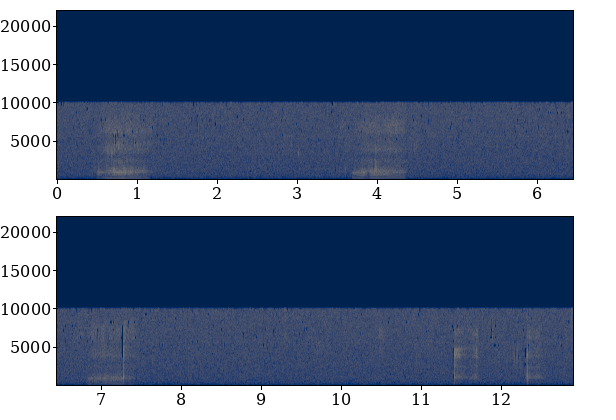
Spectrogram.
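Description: A Pekingese snores in slow, raspy breaths about every three seconds, each rumbling snore fading out.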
